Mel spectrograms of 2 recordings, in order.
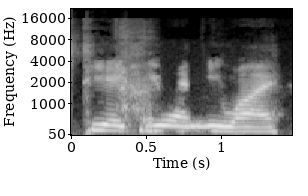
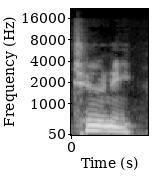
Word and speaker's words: Thuney: Him and Joe Thuney or Tooney, however you pronounce it. It's Thuney. I've heard Thuney. I've heard Tooney.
